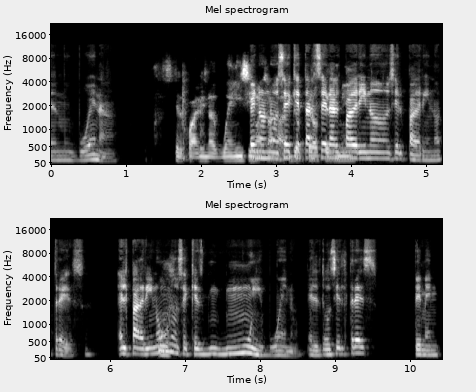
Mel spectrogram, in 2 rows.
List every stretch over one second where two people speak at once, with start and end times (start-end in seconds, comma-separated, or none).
2.6-4.1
